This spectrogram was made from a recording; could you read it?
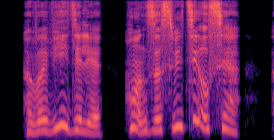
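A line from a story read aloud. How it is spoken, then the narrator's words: Excited child squealing. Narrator (Russian): радостно верещала девчушка с косичками лет 9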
